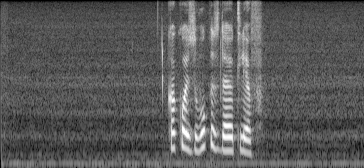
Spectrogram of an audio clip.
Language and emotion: Russian, neutral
